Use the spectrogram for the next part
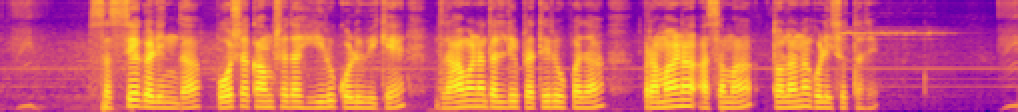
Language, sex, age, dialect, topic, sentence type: Kannada, male, 18-24, Mysore Kannada, agriculture, statement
